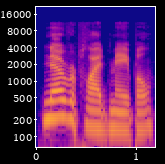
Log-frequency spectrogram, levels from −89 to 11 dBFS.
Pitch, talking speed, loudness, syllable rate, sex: 165 Hz, 150 wpm, -17 LUFS, 4.6 syllables/s, female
